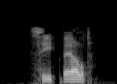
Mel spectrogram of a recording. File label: "seatbelt", English; nouns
